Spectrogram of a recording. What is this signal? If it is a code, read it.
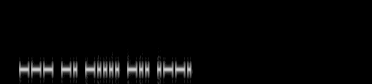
Morse code, heard as a keyed tone, about 40 wpm, 700 Hz. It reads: ON6DP
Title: DXCC-100 Call Signs - 5 Characters - 40wpm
